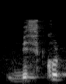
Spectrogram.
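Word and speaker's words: biscuit: बिस्किट, बिस्कुट नहीं बिस्किट।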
